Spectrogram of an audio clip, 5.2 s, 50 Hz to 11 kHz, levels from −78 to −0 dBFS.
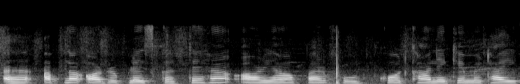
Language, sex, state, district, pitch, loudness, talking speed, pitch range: Hindi, male, Haryana, Charkhi Dadri, 240 Hz, -16 LUFS, 160 wpm, 235-250 Hz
